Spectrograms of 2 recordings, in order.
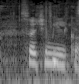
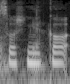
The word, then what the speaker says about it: Xochimilco: I feel like, please correct me if I say it wrong, Xochimilco? – Xochimilco. – Xochimilco.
